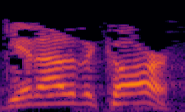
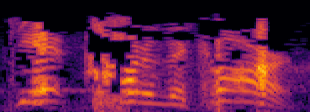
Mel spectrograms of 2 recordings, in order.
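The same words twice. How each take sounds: First: Firm, somewhat louder retold command; curt angry order. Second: Much louder, higher angry yell; furious dad shout. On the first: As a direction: cut him off short. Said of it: "He's just like". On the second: Retold or imitated. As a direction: bark it like a fed-up dad. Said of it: "my dad was like".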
